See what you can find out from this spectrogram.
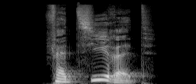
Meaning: second-person plural subjunctive I of verzieren
- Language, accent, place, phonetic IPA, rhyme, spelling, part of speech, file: German, Germany, Berlin, [fɛɐ̯ˈt͡siːʁət], -iːʁət, verzieret, verb, De-verzieret.ogg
